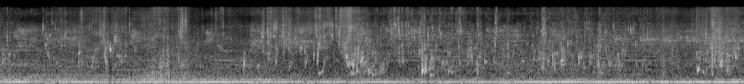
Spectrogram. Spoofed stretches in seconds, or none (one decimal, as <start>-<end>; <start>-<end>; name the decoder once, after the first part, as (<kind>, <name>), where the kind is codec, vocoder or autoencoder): 0.7-3.6 (autoencoder, DAC-VAE); 6.5-7.4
